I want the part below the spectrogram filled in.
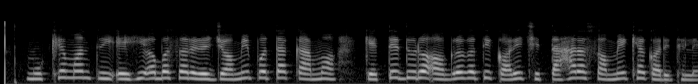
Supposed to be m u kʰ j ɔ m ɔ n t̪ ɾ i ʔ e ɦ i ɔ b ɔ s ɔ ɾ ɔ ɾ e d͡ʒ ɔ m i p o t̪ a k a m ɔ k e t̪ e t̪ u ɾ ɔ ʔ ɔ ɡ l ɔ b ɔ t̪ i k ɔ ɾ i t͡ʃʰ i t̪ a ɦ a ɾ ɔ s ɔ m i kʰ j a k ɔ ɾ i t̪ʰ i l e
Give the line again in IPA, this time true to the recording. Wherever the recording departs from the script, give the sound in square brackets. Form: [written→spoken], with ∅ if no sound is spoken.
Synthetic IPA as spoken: m u kʰ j ɔ m ɔ n t̪ ɾ i ʔ e ɦ i ɔ b ɔ s ɔ ɾ ɔ ɾ e d͡ʒ ɔ m i p o t̪ a k a m ɔ k e t̪ e [t̪→d̪] u ɾ ɔ ʔ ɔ ɡ [l→ɾ] ɔ [b→ɡ] ɔ t̪ i k ɔ ɾ i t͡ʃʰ i t̪ a ɦ a ɾ ɔ s ɔ m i kʰ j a k ɔ ɾ i t̪ʰ i l e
